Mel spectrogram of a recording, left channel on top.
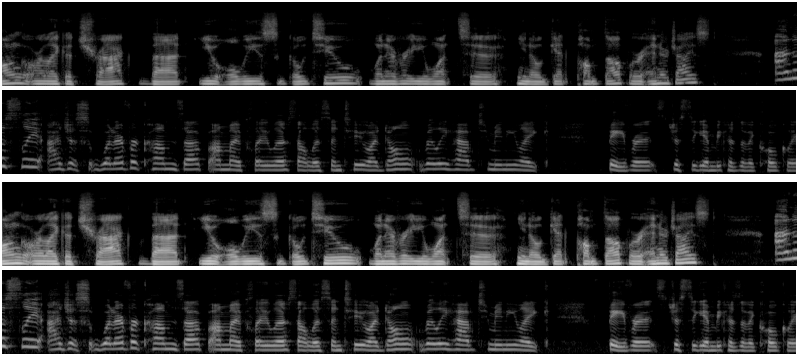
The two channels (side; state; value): left; quieter; 9.5 dB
